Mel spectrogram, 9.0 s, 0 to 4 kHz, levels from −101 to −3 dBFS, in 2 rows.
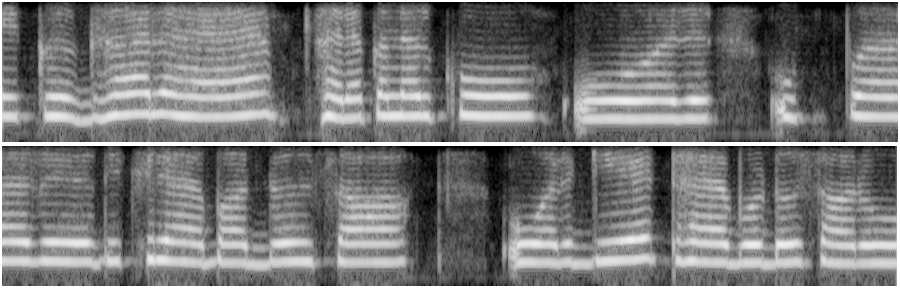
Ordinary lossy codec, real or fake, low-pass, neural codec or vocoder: Opus, 16 kbps; fake; 3.6 kHz; codec, 16 kHz, 4.8 kbps, FACodec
